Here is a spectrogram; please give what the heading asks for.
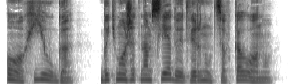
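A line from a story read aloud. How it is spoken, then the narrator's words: Timid babble. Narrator (Russian): робко пролепетала пышная дама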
